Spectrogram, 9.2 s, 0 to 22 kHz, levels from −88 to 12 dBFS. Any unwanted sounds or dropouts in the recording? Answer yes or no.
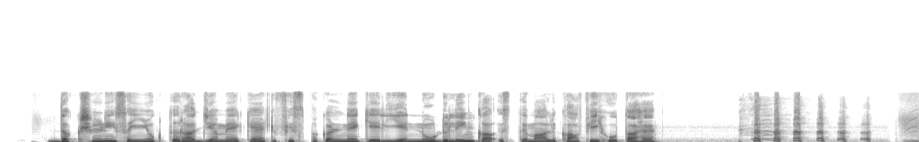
yes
